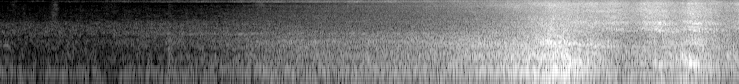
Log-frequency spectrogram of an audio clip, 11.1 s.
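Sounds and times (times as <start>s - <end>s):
electric train passing at speed: 2.7s - 11.0s.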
